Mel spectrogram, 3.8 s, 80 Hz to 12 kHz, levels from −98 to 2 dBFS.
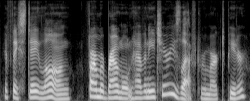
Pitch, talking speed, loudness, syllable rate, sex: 200 Hz, 210 wpm, -18 LUFS, 5.6 syllables/s, female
